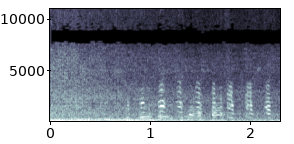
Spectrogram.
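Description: Street ambience: a steady low hum of traffic under faint voices talking.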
